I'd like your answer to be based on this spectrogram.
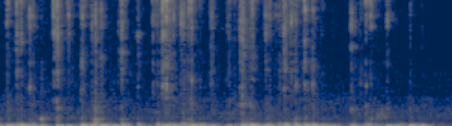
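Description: Fast fingertip typing on the plastic keys of a laptop keyboard resting on a desk. The result is a dense, continuous run of soft clicks and muted thuds with a low, boomy body and small bright ticks on top. The mouse is not used.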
